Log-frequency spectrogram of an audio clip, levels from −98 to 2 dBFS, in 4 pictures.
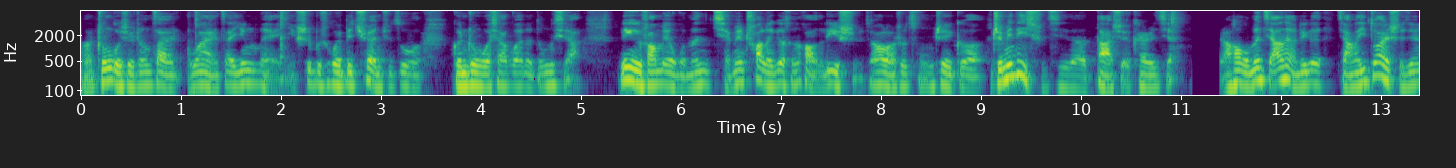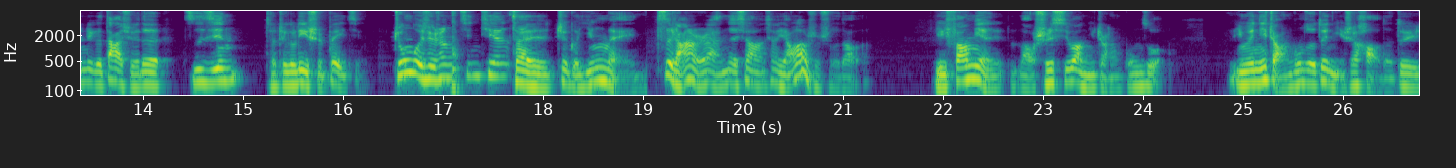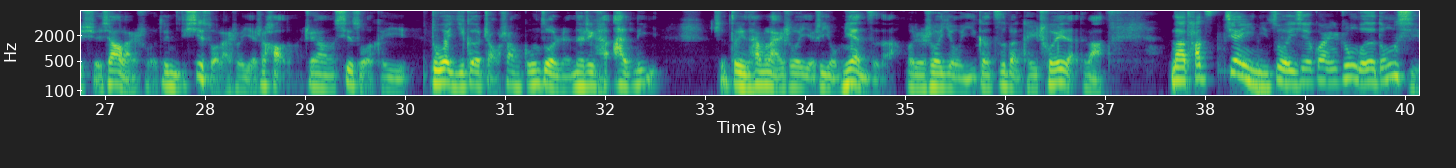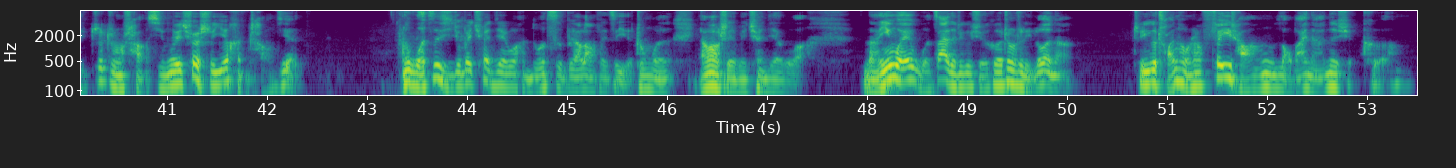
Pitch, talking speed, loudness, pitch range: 135 Hz, 320 characters per minute, -18 LUFS, 120-160 Hz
